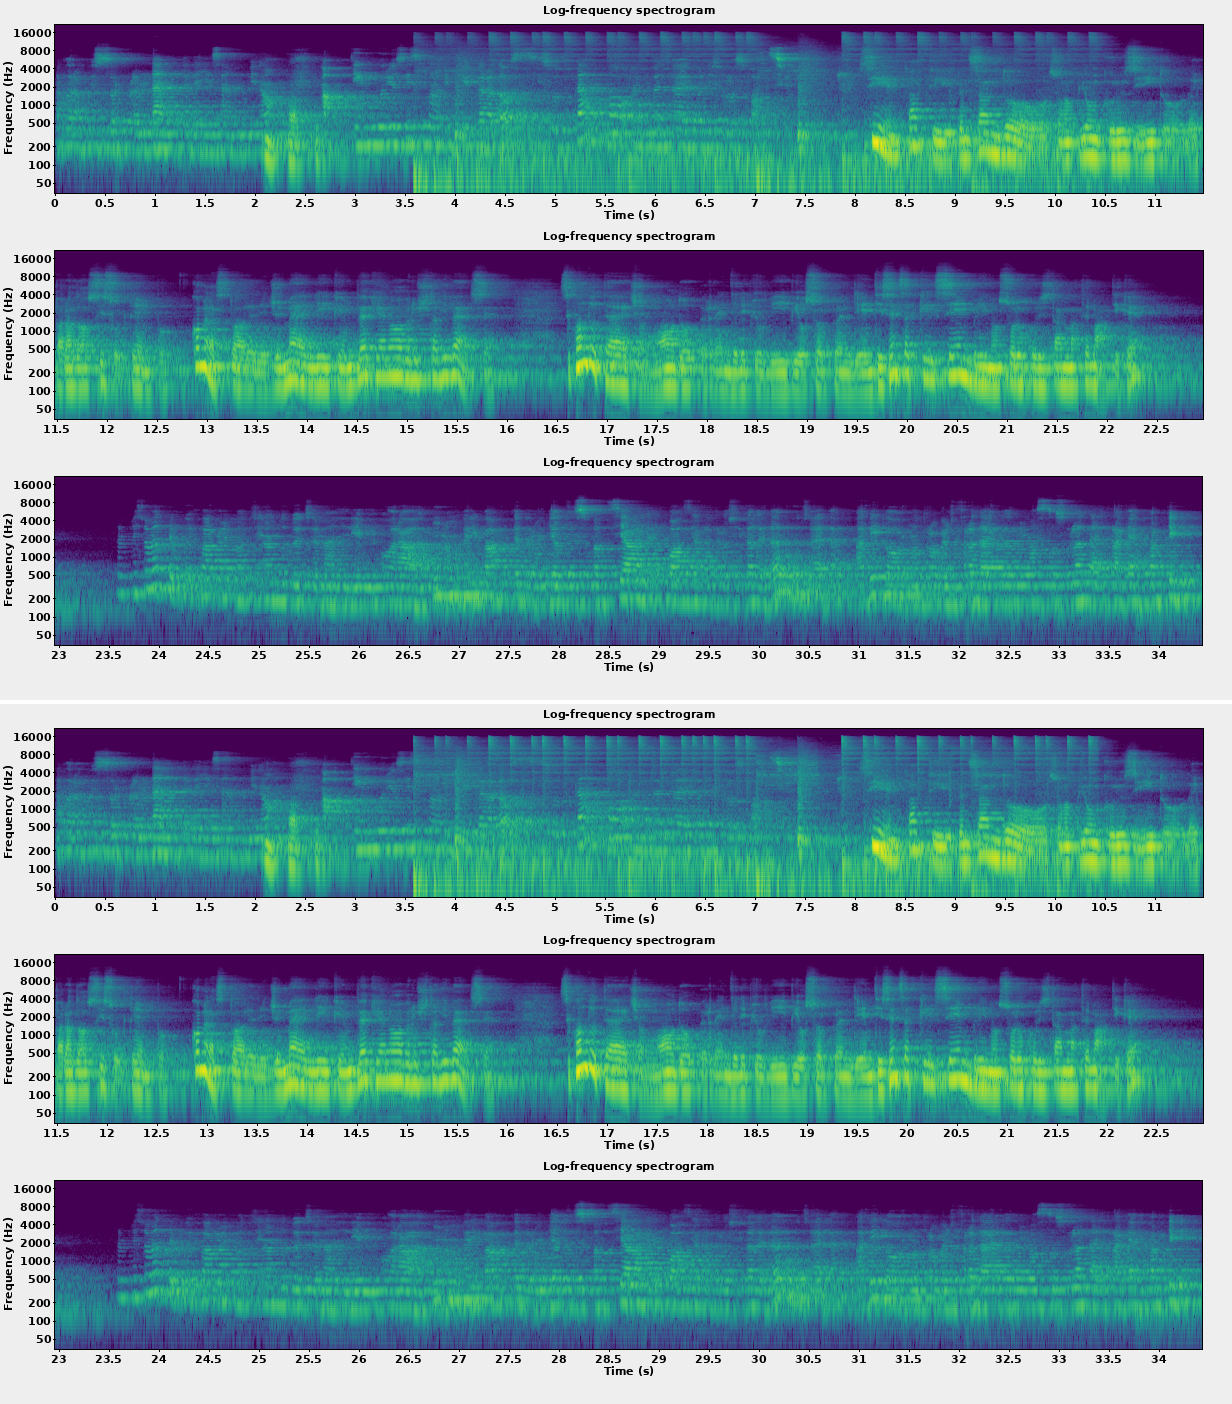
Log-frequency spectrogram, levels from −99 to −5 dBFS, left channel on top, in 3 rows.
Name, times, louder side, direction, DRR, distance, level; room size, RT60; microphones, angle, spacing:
voice 1, 0.0-7.4 23.6-28.3 28.5-34.1, left 1 dB, 20° left, -5 dB, 3.0 m, -36 dB
voice 2, 2.1-2.5 7.8-22.3, right 1 dB, 10° right, 4 dB, 0.3 m, -24 dB
sound 1, 3.6-10.4, right 3 dB, 70° right, 0.9 m, -37 dB
24.0 x 11.5 x 2.9 m, 2.8 s
head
